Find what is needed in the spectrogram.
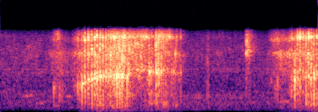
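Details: Adult snoring during sleep: a harsh, rough snore with a snorting quality, followed by quieter breaths and the start of another snore.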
